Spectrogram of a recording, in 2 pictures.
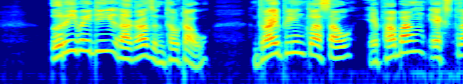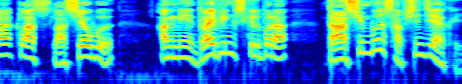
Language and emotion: Bodo, angry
